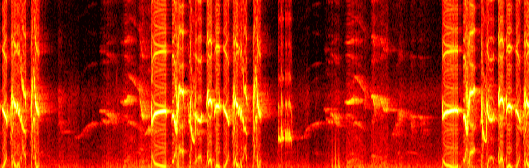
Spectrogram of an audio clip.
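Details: Oriental magpie-robin in full song with isian kasan fill: three loud bursts of varied whistled notes, sweeping slurs and rasping chips, separated by quieter soft warbling and short silences.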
